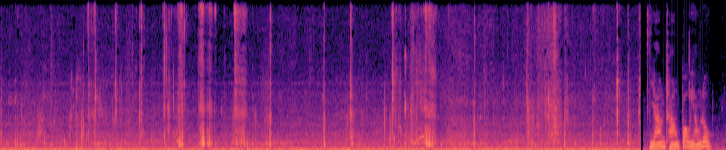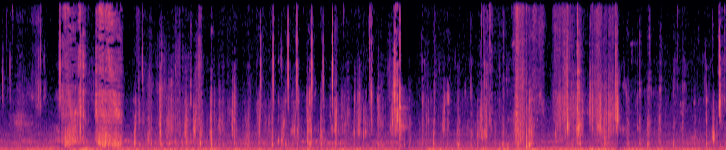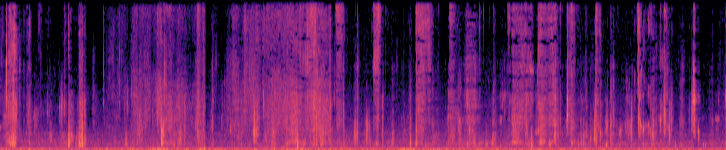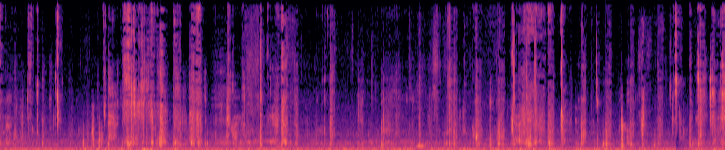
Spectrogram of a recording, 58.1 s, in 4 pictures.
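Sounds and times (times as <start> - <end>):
steady low hum: 0.0 - 58.0
wet crackling chewing and biting: 14.4 - 58.0.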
